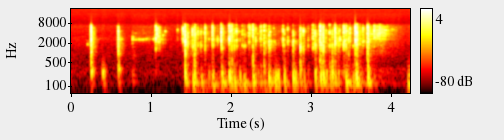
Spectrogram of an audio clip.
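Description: Typing on a computer keyboard. A few separate key presses come first, then a fast, continuous run of keystrokes from about a second and a half in until just before the end.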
